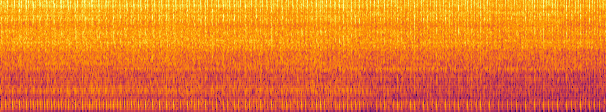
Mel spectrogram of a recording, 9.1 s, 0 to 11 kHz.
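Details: 34-year-old Tecumseh H30-35387Y on a Troy-Bilt Tuffy tiller, with a new clone carburetor after a no-compression repair; even single-cylinder beat easing off slightly as speed settles; runs smoothly with no knocking.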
